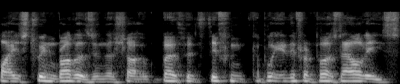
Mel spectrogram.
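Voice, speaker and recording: Here a man with an Australian accent talks at a fairly quick pace. His pitch is fairly high, with ordinary pitch variation. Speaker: society meeting host. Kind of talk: online meeting announcements. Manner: hesitant, many fillers.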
